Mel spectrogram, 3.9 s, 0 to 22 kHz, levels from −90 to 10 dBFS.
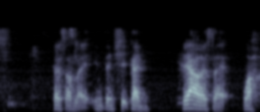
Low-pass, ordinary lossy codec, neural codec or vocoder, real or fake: none; none; none; real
